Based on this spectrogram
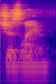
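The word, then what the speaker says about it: Ghislaine: for all this yeah it's pronounced jizzlane lame i'll pronounce it exactly like it's spelled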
